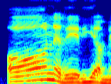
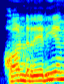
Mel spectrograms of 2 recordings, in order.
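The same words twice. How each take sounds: First: ऑनरेरियम starting on the vowel, slow and clear; ऑनरेरियम, h silent, spoken slowly. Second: हॉनरेरियम with a spoken h at the start; हॉनरेरियम pronounced with an h, as the wrong version. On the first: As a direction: say ऑनरेरियम with no h sound. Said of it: "ये ऑनरेरियम है". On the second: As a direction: say हॉनरेरियम sounding the h. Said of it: "ये नहीं है". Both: Shown as a demonstration.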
